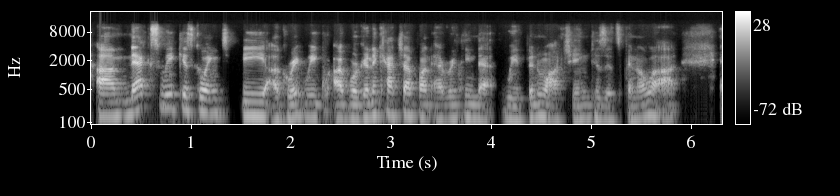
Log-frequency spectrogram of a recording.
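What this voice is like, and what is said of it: Voice fading and giving out. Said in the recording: “My voice is slipping from me.”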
